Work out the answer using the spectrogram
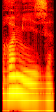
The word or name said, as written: réminiscence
